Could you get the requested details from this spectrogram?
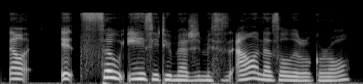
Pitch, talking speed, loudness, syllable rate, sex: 215 Hz, 200 wpm, -19 LUFS, 6.1 syllables/s, female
